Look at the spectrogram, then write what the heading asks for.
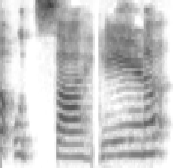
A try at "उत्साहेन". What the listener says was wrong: मूर्धन्य नकार won't come. Simple. दंत्य नकार. उत्साहेन.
